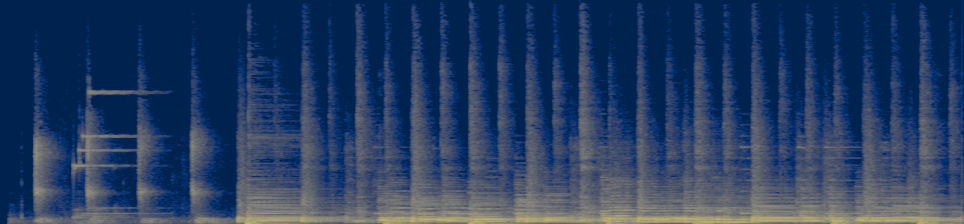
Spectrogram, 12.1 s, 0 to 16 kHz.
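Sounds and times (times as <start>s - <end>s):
piano chords: 1.0s - 2.2s.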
